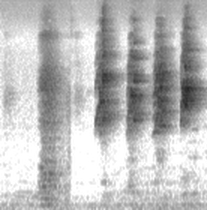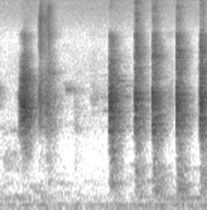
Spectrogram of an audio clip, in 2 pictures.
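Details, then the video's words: Javan myna in a recording used to encourage caged birds to sing: harsh, rasping squawks in quick irregular runs, several clustered notes, then a pause and another burst of short scratchy notes. "Masteran jalak kebo agar rajin bunyi"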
